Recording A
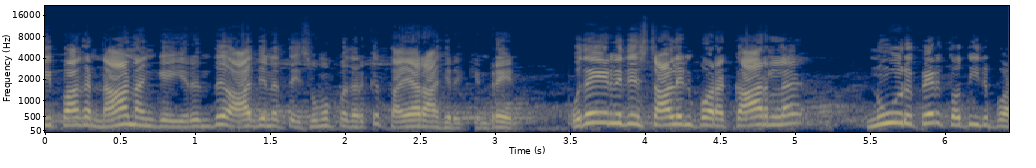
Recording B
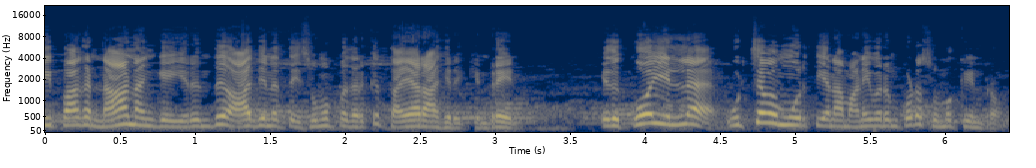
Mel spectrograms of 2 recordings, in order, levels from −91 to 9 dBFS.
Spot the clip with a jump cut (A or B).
A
